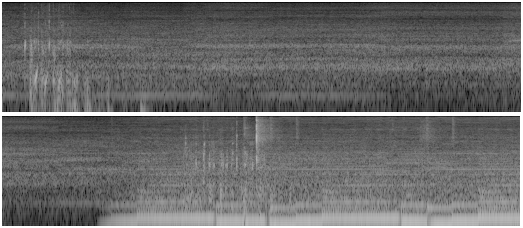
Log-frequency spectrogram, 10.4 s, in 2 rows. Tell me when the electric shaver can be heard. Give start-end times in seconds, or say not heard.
6.2-10.3.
